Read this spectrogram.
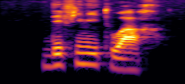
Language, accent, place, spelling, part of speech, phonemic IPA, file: French, France, Lyon, définitoire, adjective, /de.fi.ni.twaʁ/, LL-Q150 (fra)-définitoire.wav
- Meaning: definitory, defining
